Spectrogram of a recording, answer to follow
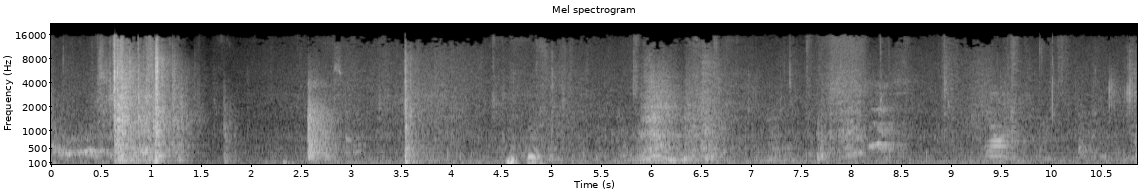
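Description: Lasso ropes swung and thrown at a dummy roping steer: a few sharp slaps and swishes about a second in and around two and a half and three and a half seconds, and a dull thud just before five seconds. Quiet talk and laughter come in between.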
